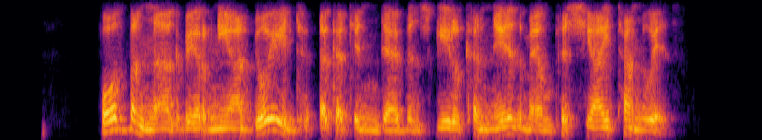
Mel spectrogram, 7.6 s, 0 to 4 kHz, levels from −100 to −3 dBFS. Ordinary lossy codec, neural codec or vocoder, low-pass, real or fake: Opus, 64 kbps; vocoder, 22.05 kHz, 80 mel bands, WaveNeXt; 3.6 kHz; fake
